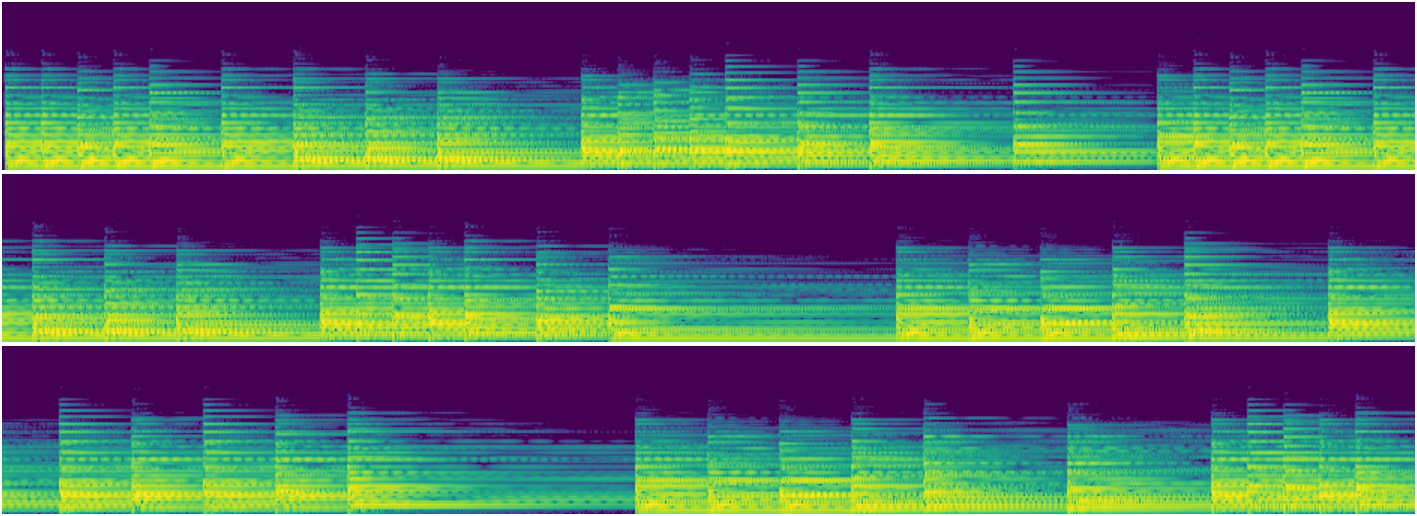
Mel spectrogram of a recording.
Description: keeps me singing, piano

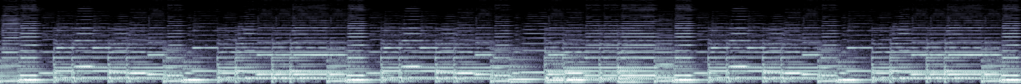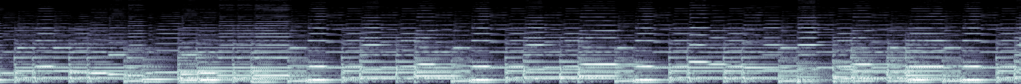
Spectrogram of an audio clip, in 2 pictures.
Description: give us a drink clarinet

